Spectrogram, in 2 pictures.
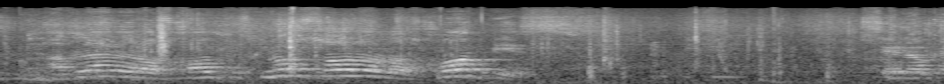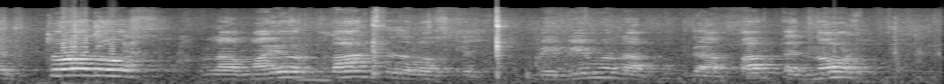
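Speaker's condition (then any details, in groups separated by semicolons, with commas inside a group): No condition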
